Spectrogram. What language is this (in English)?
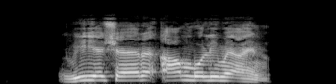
Sindhi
